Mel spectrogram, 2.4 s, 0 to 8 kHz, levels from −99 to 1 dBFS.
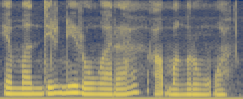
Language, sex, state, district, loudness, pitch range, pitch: Garo, female, Meghalaya, West Garo Hills, -14 LUFS, 155-185 Hz, 165 Hz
